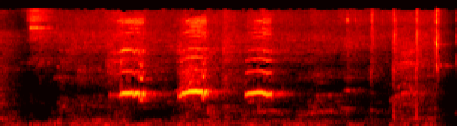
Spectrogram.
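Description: Gray langur giving three short, high-pitched calls about two-thirds of a second apart, each rising and falling slightly in pitch.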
